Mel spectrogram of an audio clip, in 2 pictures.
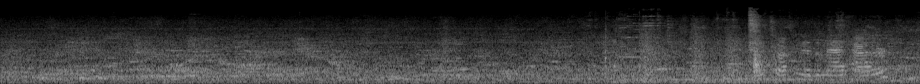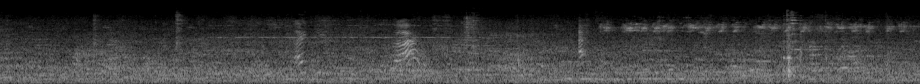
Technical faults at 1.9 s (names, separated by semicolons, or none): none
